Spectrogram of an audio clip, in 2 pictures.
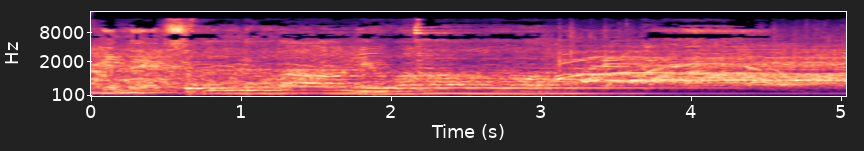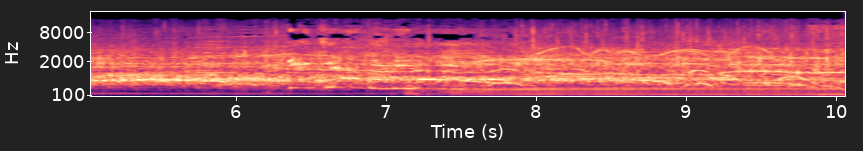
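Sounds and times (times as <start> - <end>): live rock band playing: 2.3 - 10.0
crowd whooping and shouting: 3.0 - 10.0.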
